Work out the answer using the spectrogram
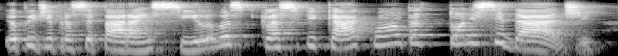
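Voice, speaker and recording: A woman with a Brazilian accent teaches children in a recorded video lesson. Her voice sits a little high, and she stretches out each example word slowly and clearly. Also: animated, bright, forceful tone. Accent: Brazilian Portuguese. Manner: slow, drawn-out syllables when reading example words.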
